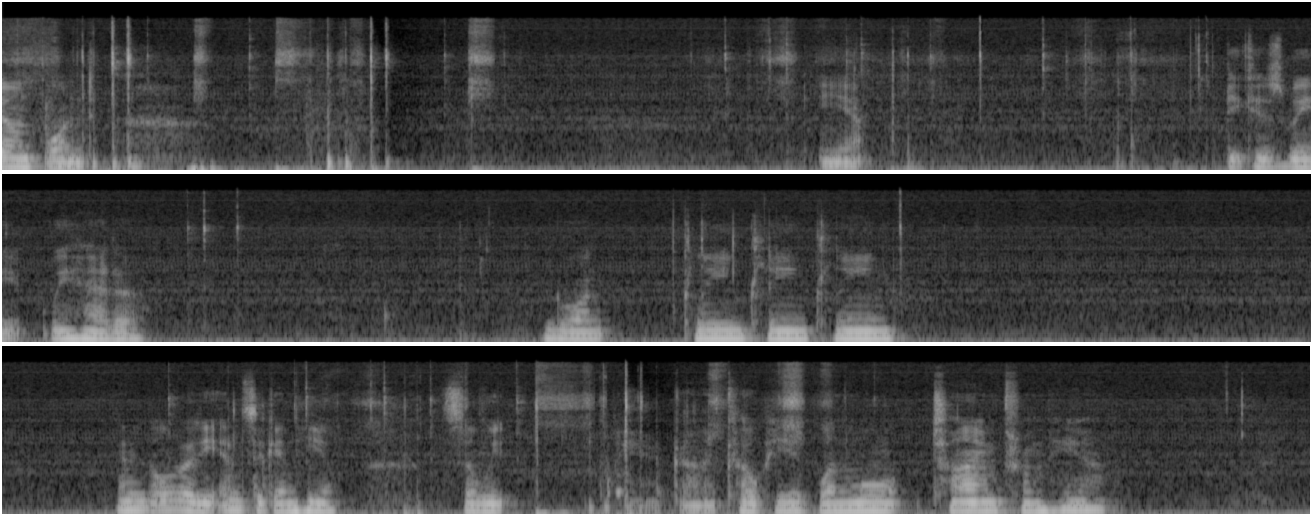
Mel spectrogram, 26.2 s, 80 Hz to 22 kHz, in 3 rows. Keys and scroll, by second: 0.5 Delete, 0.7 Return, 2.1 Return, 2.4 Delete, 5.9 b, 7.4 g, 20.1 b, 21.6 Delete, 21.6 Return.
